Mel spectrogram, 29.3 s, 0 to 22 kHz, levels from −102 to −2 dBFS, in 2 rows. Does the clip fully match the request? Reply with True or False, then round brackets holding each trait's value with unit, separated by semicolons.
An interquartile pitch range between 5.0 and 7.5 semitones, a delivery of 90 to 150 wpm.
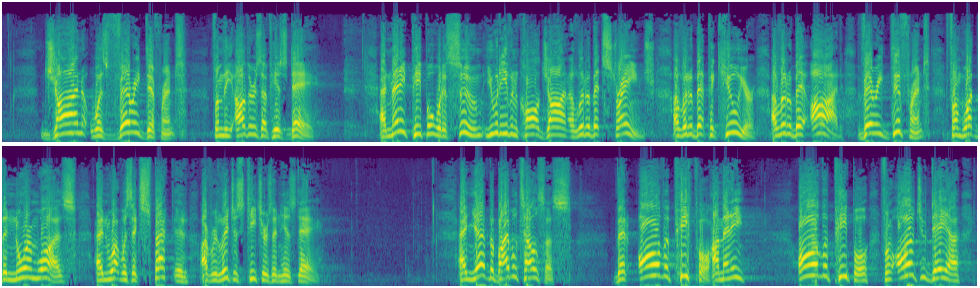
True (5.3 semitones; 135 wpm)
